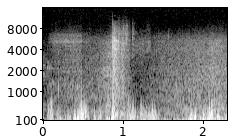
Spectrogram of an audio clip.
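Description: A 10½-inch Lodge cast-iron skillet turned over by a gloved hand and set back down on a workbench: low, irregular rumbling handling noise with one sharp knock about a second in.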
